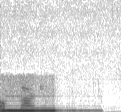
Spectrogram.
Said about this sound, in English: That's just my alarm going off. I apologise for my phone.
